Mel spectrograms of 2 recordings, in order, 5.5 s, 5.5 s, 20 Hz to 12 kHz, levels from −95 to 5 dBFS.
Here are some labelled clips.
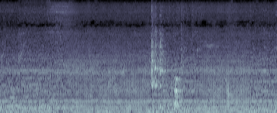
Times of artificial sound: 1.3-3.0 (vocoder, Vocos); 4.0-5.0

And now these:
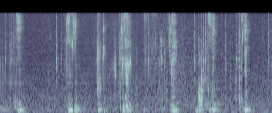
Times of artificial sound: 0.0-0.5 (vocoder, Vocos); 1.3-3.1

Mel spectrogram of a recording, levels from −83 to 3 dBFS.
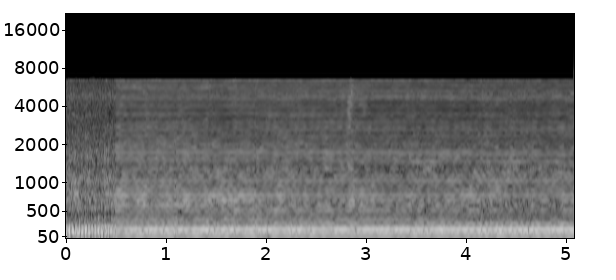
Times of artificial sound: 0.5-5.1 (vocoder, HiFi-GAN)

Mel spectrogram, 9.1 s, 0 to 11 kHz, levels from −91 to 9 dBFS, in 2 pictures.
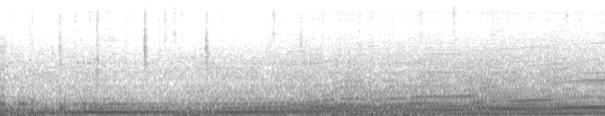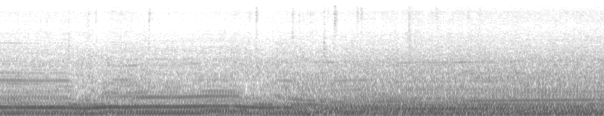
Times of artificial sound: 0.0-1.6 (vocoder, BigVGAN v2)

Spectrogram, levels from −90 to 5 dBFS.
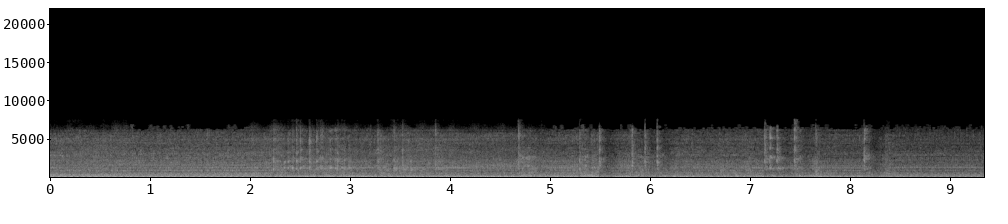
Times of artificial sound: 0.0-0.8 (autoencoder, DAC-VAE); 2.0-5.0

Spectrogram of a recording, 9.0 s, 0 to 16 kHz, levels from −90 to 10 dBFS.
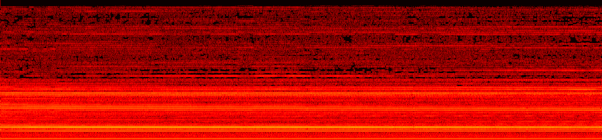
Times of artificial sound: none

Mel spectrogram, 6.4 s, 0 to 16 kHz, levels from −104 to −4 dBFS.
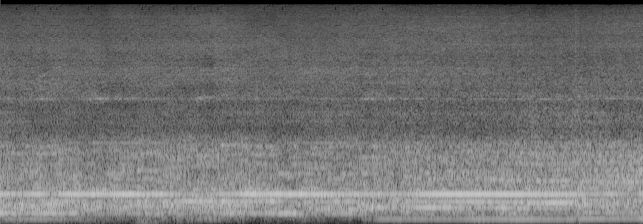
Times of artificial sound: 0.0-4.0 (codec, SNAC)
